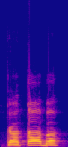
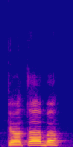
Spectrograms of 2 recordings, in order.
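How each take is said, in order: No difference in how they are said.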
